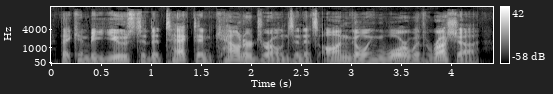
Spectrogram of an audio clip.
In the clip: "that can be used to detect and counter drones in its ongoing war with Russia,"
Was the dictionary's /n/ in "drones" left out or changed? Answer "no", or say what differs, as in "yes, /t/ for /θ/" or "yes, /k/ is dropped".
no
